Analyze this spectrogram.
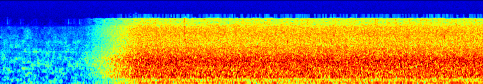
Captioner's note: waterfall crashing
